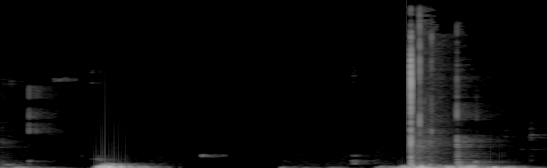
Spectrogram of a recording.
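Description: Scissors snip a thread.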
